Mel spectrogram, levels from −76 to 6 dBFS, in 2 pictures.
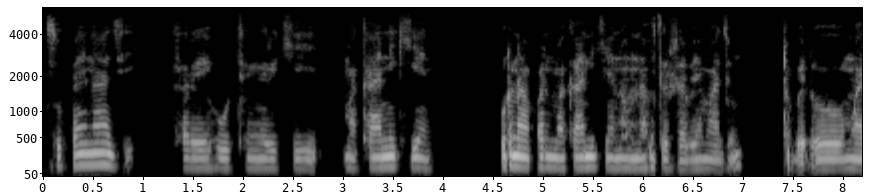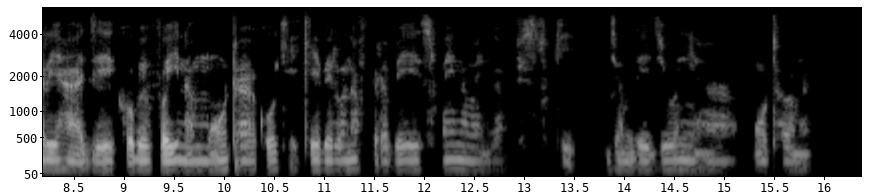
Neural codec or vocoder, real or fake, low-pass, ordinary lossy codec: codec, 16 kHz, 16 kbps, FreqCodec, larger model; fake; 5.4 kHz; Opus, 24 kbps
